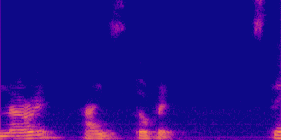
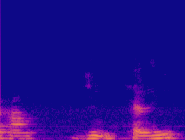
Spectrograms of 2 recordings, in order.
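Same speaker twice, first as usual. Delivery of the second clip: ordinary delivery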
